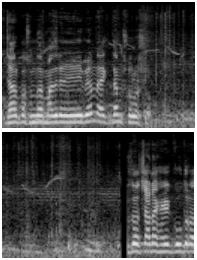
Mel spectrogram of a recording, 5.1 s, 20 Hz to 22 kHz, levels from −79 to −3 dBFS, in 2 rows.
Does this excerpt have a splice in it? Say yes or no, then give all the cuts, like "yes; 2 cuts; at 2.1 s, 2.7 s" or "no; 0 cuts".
yes; 1 cut; at 4.1 s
